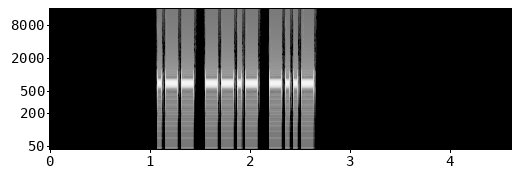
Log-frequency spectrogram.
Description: Morse code, heard as a keyed tone, about 29 wpm, 700 Hz. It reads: WQX
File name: Speed-Racing - Three Letter-Number Combinations - 25wpm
